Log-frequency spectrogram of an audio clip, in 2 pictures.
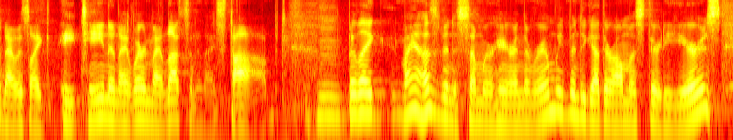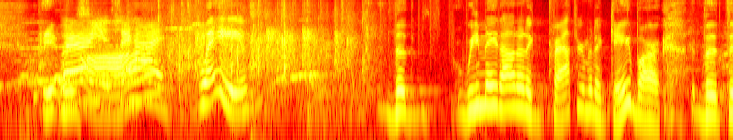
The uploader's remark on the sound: In this panel from the 2023 Aspen Ideas Festival. Moderates the conversation and carefully chooses questions from the audience.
